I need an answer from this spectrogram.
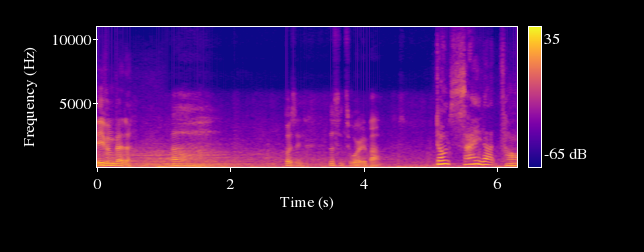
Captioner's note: sighs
